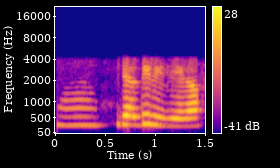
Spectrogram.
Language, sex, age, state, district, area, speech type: Hindi, female, 30-45, Uttar Pradesh, Jaunpur, rural, conversation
